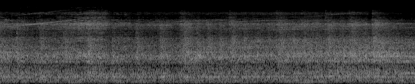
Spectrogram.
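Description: Movie-trailer sound design: a loud, steady rushing whoosh with a faint rising whistle in it during the first second.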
